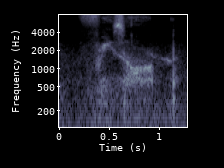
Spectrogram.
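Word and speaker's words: frisson: describe asmr is to compare it to musical freeze-on i think that's how you pronounce that word freeze-on freeze-on double f-r-i-s o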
